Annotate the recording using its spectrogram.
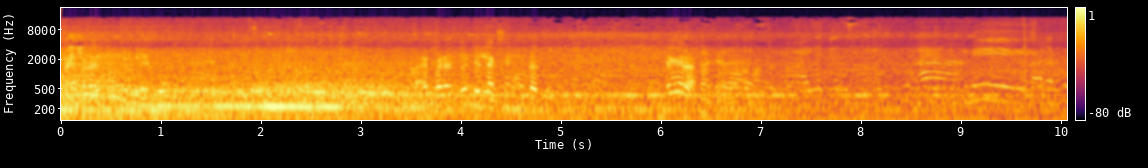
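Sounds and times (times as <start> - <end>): motor engine humming: 0.0 - 10.0.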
